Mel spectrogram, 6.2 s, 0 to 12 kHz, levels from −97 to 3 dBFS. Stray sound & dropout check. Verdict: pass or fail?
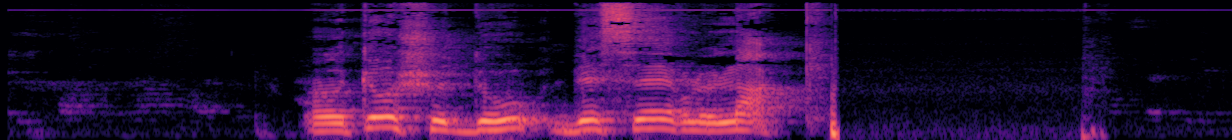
pass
